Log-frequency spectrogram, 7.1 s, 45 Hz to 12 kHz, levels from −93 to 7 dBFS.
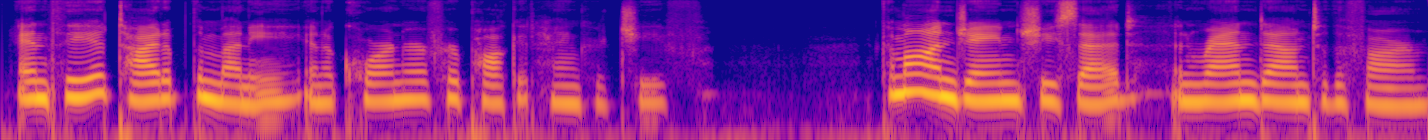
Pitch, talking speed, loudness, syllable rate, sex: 220 Hz, 195 wpm, -17 LUFS, 4.9 syllables/s, female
